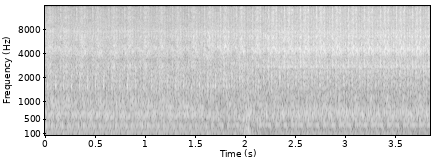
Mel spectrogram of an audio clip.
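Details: 2007 Dodge Ram 5.9 Cummins, rough idle for about a month: loud uneven lumpy clatter with a brief stumble; intermittent fuel rail pressure sensor, MAP sensor and overboost codes, owner wonders about blow-by and exhaust sound; cause not pinned down.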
